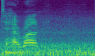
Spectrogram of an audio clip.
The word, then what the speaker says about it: Tehran: All right, okay, them small hot, okay, just attacked carried out attack on Iran, its capital city, which is Tehran.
